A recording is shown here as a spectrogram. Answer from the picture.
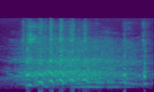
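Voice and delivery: loud high burst of laughter; a real high laugh; big laugh. Real, not acted. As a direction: crack up out loud. Laughs at fishing line magic.

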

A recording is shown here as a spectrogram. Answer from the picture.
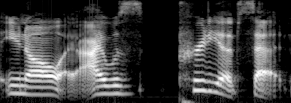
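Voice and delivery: ordinary delivery

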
